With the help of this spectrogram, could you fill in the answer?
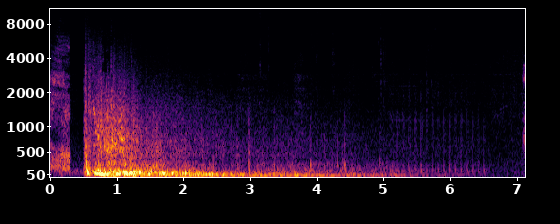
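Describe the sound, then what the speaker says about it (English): A cruise missile detonates in Call of Duty MW2 multiplayer with a sudden heavy boom and a long rumbling roar that fades over several seconds, followed by a sharp new burst at the end. "Friendly cruise missile inbound."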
